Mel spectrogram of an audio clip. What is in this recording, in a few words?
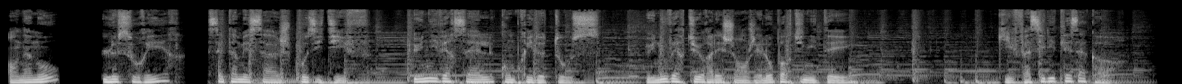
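French, male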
